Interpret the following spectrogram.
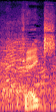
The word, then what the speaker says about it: Jacques: is over three jake's out of manhattan college throws the pitch it's way outside 1-0 mentioned this the other night jake's is spelled j-a-c-q-u-e-s looks like it should be jacques something but it's pronounced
